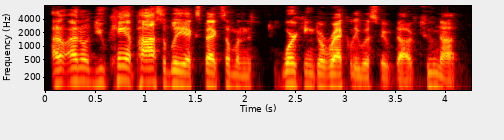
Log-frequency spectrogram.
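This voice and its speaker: A man hosting a casual podcast chat, making relaxed, wry asides. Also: medium pitch, fast. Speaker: podcast host.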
